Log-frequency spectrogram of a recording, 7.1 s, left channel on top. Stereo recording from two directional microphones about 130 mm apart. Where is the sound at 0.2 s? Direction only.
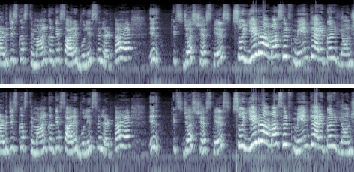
35° right (ahead or behind).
